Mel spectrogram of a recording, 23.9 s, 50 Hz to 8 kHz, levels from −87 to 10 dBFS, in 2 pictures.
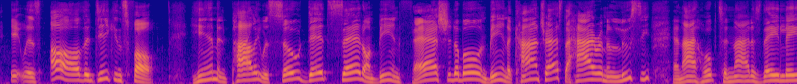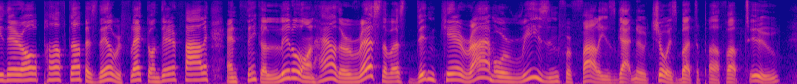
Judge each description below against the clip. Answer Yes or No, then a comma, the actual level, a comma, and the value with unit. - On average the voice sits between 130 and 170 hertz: No, medium, 185 Hz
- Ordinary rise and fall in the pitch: No, wide, 6.4 semitones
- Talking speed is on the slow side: No, average, 175 wpm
